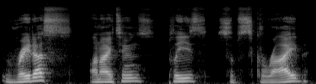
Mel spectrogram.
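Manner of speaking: drawn-out plea to subscribe; slow pleading. Acted. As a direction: stretch each word, begging. Begging listeners to subscribe.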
